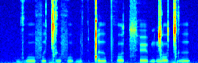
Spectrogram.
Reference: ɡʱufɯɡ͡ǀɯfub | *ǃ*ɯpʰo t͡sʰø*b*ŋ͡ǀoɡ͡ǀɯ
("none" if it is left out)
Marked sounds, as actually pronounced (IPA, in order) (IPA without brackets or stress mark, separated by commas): ǃ, b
